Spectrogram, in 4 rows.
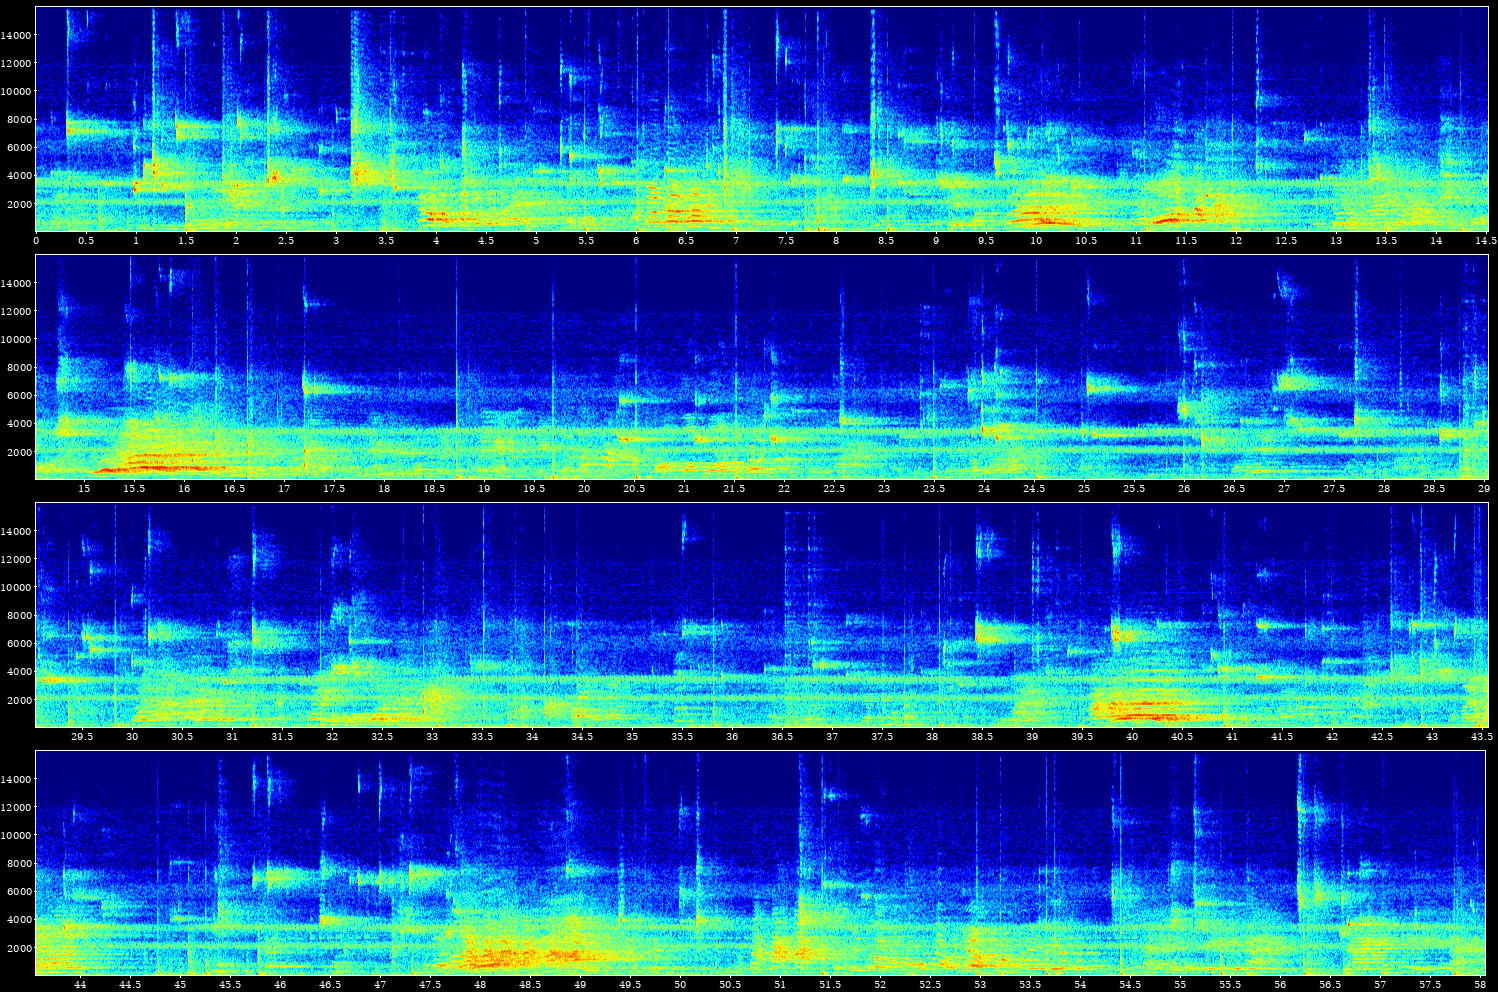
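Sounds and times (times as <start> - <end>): players shouting: 0.2 - 17.8, 38.7 - 42.6, 45.2 - 56.0
basketball bouncing on court: 4.9 - 8.8, 28.8 - 30.0, 33.0 - 34.1, 42.6 - 43.7, 44.7 - 46.0.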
